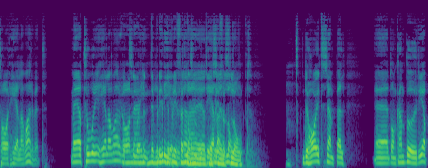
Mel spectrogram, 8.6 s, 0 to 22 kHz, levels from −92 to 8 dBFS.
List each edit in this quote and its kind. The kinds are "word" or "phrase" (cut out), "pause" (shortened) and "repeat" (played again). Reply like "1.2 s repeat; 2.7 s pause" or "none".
1.1 s pause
